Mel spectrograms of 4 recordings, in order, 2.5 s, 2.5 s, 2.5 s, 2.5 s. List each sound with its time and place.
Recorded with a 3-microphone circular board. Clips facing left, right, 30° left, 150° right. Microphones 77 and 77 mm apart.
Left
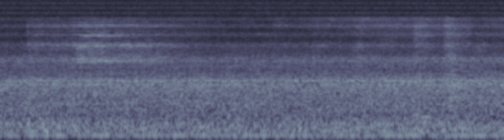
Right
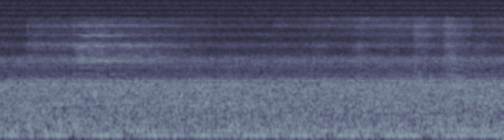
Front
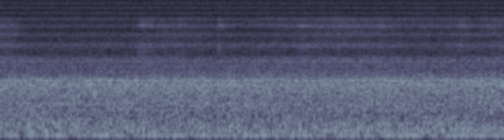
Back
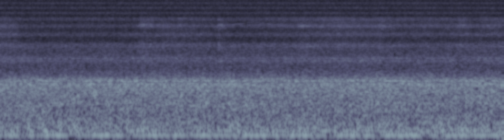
Only background noise.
